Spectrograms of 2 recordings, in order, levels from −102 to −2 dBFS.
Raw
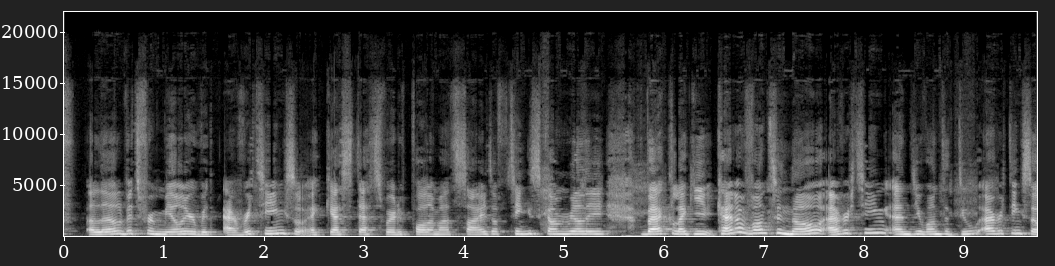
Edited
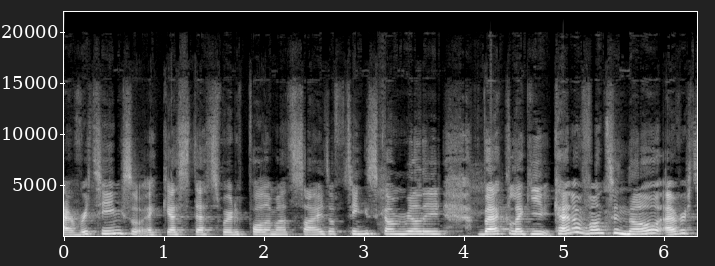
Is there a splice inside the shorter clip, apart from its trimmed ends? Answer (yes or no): no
